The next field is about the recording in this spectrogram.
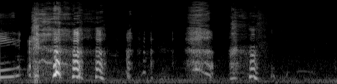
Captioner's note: laughing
